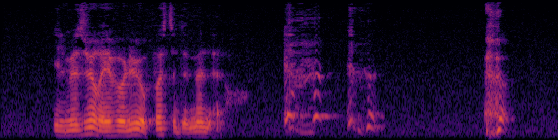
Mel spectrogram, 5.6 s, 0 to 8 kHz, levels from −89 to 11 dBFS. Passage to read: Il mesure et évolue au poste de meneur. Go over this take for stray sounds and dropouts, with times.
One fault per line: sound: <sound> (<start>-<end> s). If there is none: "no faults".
sound: cough (2.8-3.9 s)
sound: cough (4.8-5.2 s)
